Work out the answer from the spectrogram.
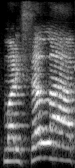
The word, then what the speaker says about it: Maricela: Is it Marcela? Maricela Cornejo.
